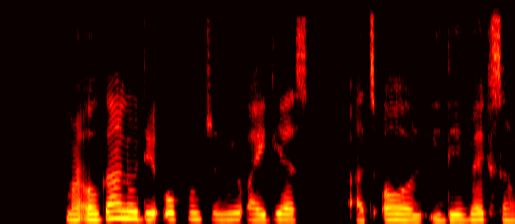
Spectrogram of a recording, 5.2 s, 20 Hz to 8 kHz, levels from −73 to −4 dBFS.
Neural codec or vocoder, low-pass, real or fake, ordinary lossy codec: codec, 16 kHz, 6 kbps, DAC; none; fake; none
